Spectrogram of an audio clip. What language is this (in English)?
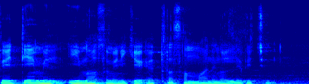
Malayalam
